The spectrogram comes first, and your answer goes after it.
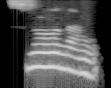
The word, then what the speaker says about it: tsunami: otros dicen psicólogo bueno en el caso del japonés con la t y la s sí se va a pronunciar esa t tsunami tsunami o por ejemplo acá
